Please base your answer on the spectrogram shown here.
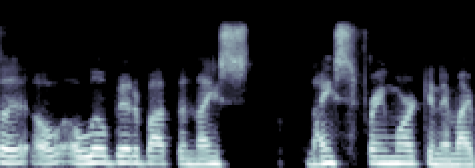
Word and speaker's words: NICE: Could you tell us a little bit about the NICE framework? And am I pronouncing it? Is it pronounced nice?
